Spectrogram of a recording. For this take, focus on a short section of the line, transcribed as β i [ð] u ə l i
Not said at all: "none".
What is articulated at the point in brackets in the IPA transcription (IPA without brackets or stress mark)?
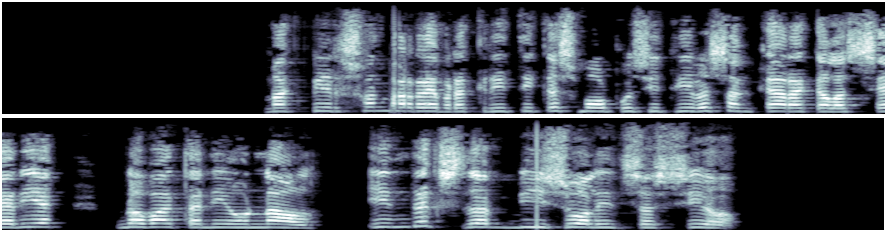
z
